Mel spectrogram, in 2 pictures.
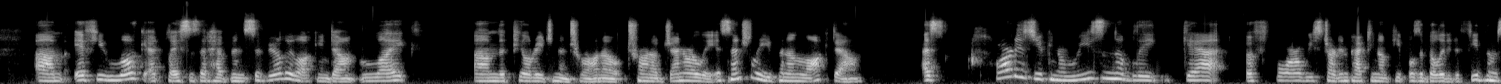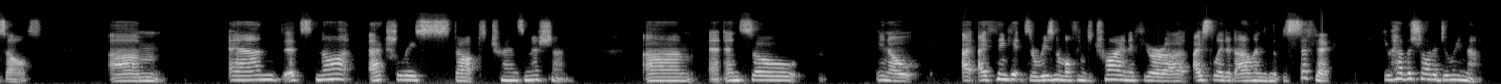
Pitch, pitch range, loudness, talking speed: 185 Hz, 160-210 Hz, -16 LUFS, 160 wpm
